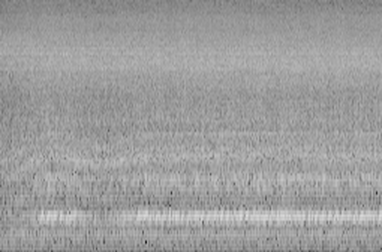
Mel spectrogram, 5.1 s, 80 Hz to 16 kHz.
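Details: Mazda MX-5 NB 1.6 at 1500-1800 rpm after Loctite repair of crankshaft gear with worn key and keyway: steady revs with thin whistling tone and pulsing beat about four times a second; strange noise, slightly raised idle, source unclear.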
